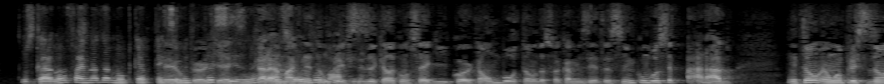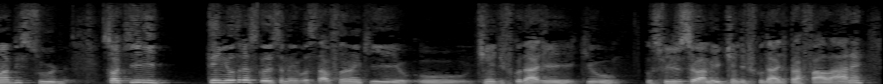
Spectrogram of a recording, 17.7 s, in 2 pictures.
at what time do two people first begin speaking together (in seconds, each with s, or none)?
1.7 s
